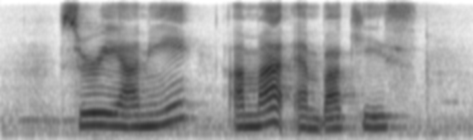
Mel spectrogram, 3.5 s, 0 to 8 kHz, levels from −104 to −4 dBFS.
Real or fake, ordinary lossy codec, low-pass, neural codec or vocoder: real; none; 7.2 kHz; none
